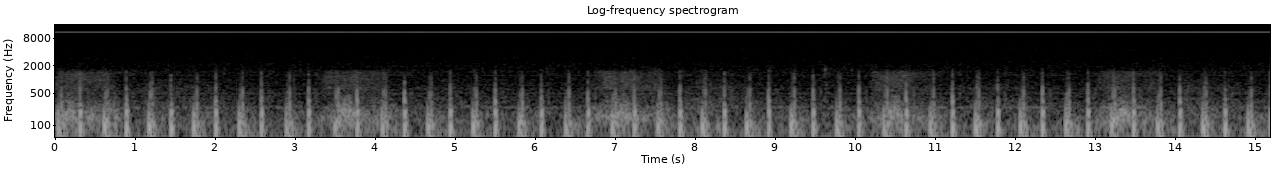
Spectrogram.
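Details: Own heartbeat recorded with the fan off, shortly after the heart began feeling really thumpy: steady, strong beats about 105/min with a faint hum and high steady background tone; valves said audible at times; heartbeat.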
